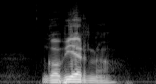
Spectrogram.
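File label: "gobierno", Spanish; laboratori fonetica; oclusives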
